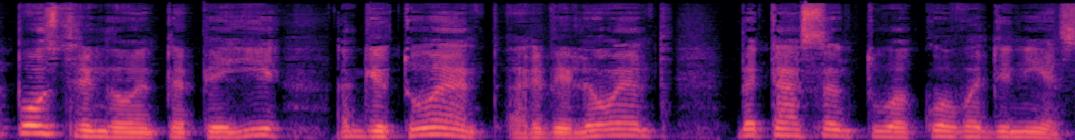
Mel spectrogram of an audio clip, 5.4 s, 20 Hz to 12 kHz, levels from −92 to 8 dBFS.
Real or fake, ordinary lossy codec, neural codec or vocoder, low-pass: fake; AAC, 32 kbps; codec, 44.1 kHz, 7.8 kbps, Pupu-Codec; 10.8 kHz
